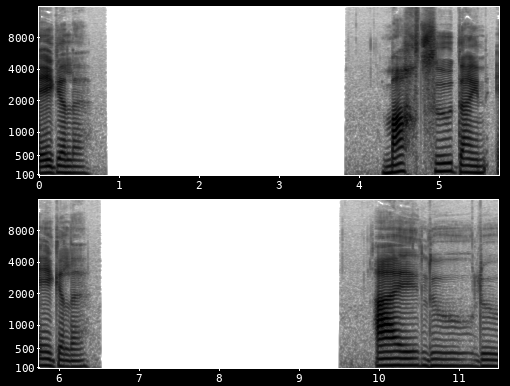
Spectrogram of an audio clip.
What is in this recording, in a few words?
Shlof Mayn Feygele pronunciation drill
